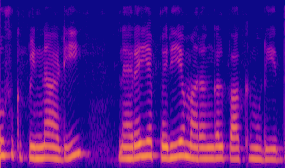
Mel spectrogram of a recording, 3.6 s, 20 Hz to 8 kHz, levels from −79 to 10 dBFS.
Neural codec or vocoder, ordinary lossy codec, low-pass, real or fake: codec, 24 kHz, 6 kbps, HILCodec; none; 7.2 kHz; fake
